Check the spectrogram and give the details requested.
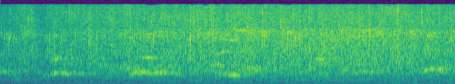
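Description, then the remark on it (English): An audience claps steadily in a dense, continuous wash of applause, with faint voices calling out underneath and the clapping swelling slightly after the first second. “Moment, vous clap hands the way you are clapping.”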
